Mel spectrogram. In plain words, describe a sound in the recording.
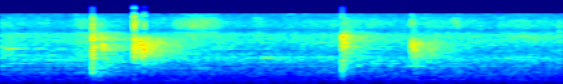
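Billiard balls click sharply against each other and the cushions.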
